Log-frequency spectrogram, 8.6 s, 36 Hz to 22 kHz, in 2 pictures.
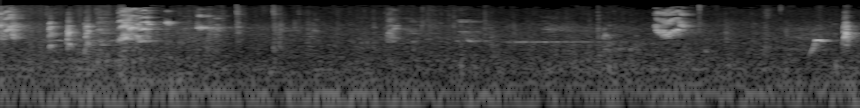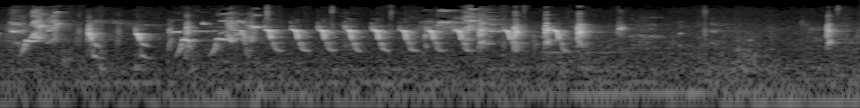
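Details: Caged Java sparrows with recently hatched chicks, Sunday morning, 8 May 2022; scattered chirps give way to a fast run of repeated bell-like clicking notes, about four per second, rising into a rattling series.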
